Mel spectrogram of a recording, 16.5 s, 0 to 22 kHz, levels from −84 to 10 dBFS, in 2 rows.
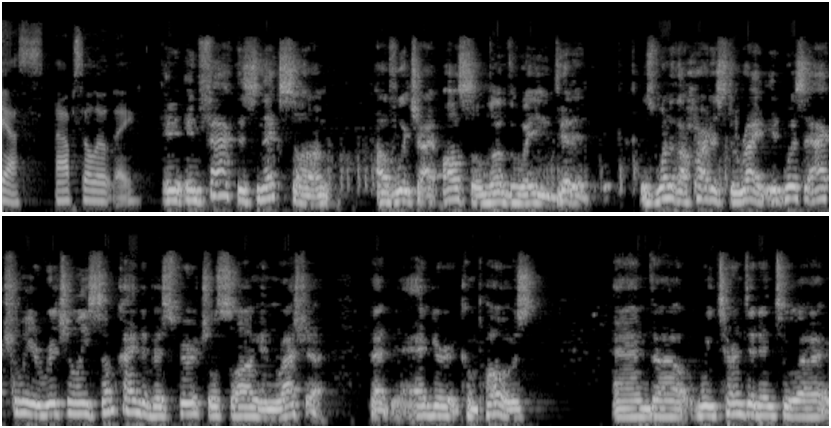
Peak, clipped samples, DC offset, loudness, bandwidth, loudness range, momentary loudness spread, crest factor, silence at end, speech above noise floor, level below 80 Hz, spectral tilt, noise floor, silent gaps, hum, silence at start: -8 dBFS; under 0.1%; under 0.1%; -19 LUFS; 14 kHz; 3 LU; 8 LU; 10 dB; 0 s; 47 dB; -52 dBFS; -5.5 dB/octave; -65 dBFS; none; none; 0 s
